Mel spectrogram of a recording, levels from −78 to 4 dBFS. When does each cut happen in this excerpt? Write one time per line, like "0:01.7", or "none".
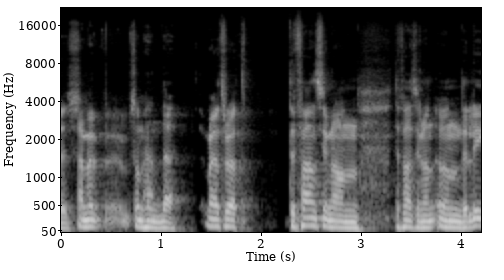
none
